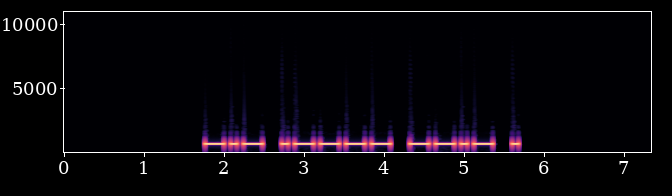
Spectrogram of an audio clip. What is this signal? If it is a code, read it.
Morse code, heard as a keyed tone, about 15 wpm, 700 Hz. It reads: K1QE
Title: USA Call Signs - 4 Characters - Repeated 2x - 15wpm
